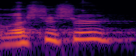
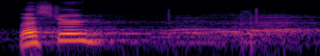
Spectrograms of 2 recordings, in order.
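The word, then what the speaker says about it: Leicester: How do you say, is that Leicster? Lester.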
